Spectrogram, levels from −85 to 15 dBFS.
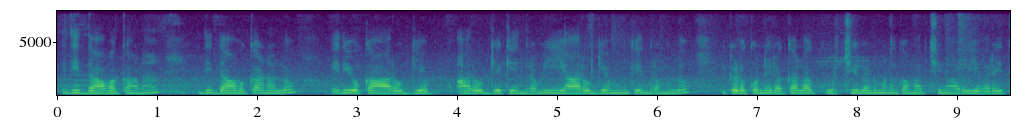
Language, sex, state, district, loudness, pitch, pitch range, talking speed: Telugu, female, Telangana, Nalgonda, -16 LUFS, 235 Hz, 230-240 Hz, 145 wpm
